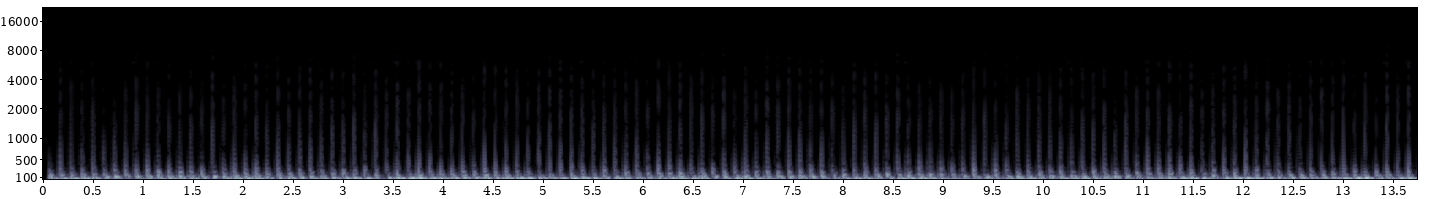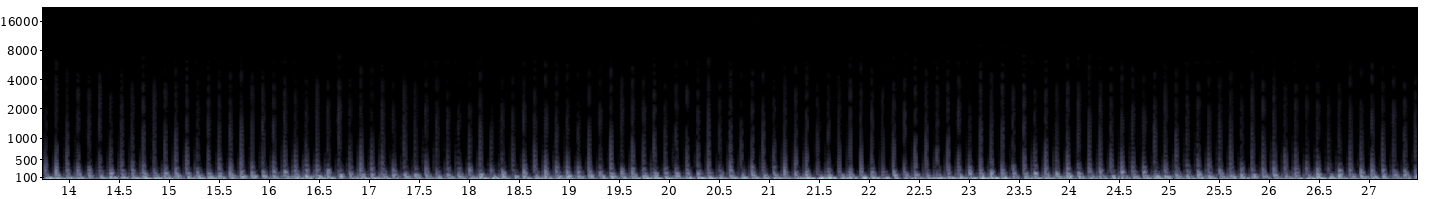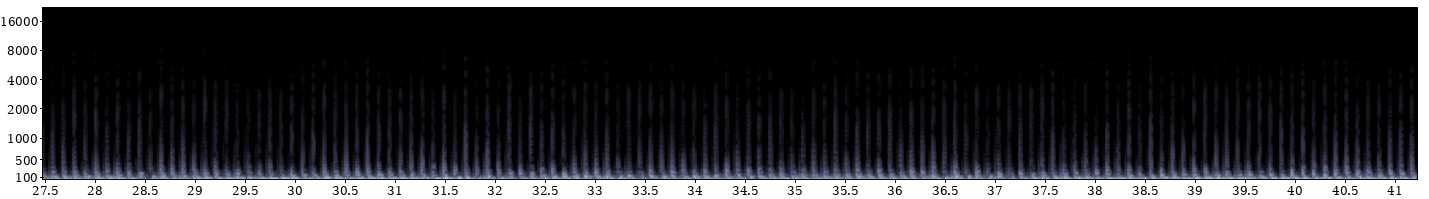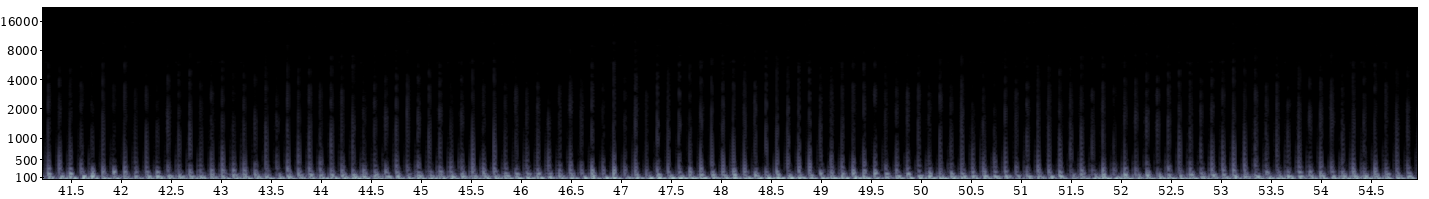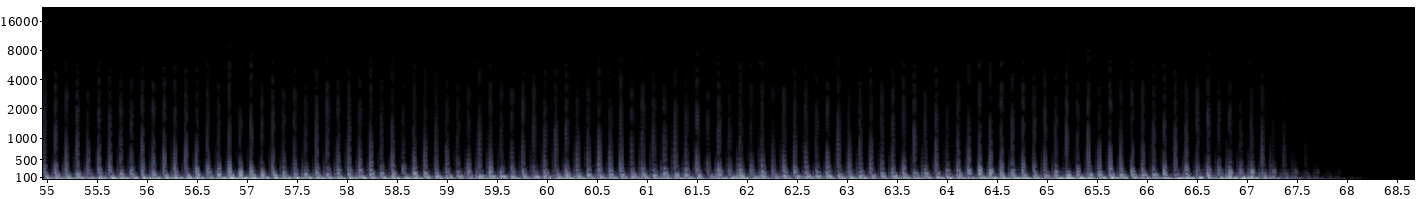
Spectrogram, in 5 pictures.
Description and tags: Sounds like a Helicopter but this sound was made on a synth.
C21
